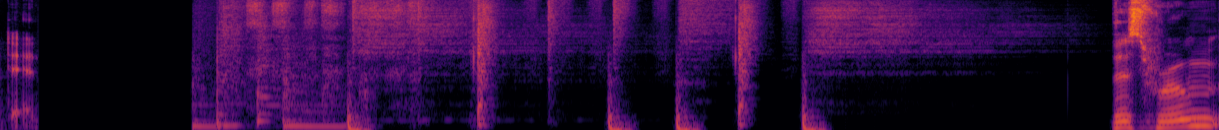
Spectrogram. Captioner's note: jazz music; pencil scribbling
